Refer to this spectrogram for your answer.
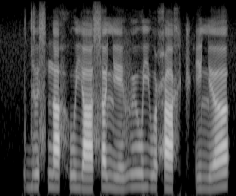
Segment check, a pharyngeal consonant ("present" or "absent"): present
